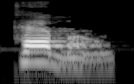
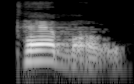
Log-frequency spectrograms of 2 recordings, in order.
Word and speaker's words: table: The third one is table, table, table. Okay, so these are nouns: water, coffee, table, and the stress is on the first syllable.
